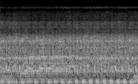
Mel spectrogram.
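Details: Injection scooter idling after CVT cleaning and bearing replacement: a coarse, rough churning under the engine pulse, steady throughout; the noise is suspected to come from the engine or CVT area, not confirmed. Rough noise from CVT area.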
